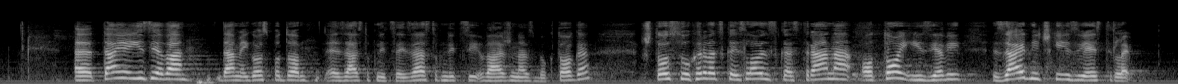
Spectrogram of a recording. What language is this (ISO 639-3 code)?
hrv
